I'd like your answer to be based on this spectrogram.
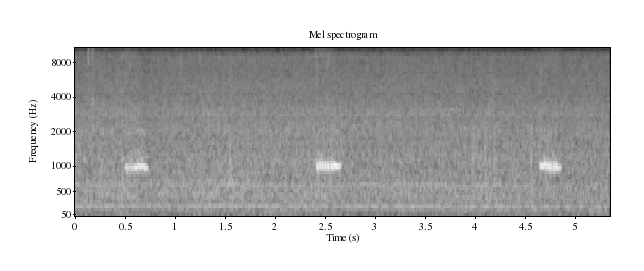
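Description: Three short, clear hooting whistles spaced about two seconds apart, a human imitation of a scops owl's call on an evening safari drive at Djuma Game Reserve, over a low steady background hum.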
